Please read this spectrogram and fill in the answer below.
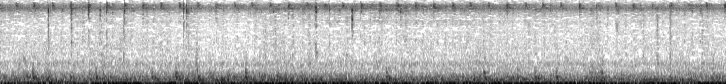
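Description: Car cabin noise while driving slowly over a potholed gravel road: a steady low rumble from the tyres and suspension, with scattered irregular clicks and knocks as stones crunch under the wheels and the car jolts through the holes.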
